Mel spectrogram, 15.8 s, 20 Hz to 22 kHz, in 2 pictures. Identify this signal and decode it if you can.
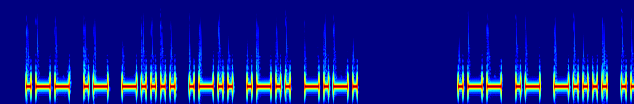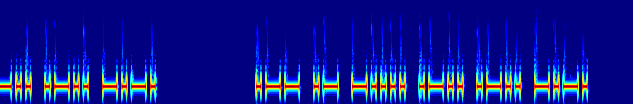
Morse code, heard as a keyed tone, about 20 wpm, 700 Hz. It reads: WA6LLC WA6LLC WA6LLC
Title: USA Call Signs - 6 Characters - Repeated 3x - 20wpm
